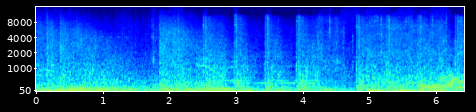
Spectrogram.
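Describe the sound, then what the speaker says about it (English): Heavy booming grenade blasts in the Halo shooter, a dense run of loud explosions and crackling impacts over several seconds, close and rumbling with faint gunfire mixed in. "Come on, stop just throwing nades my way."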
